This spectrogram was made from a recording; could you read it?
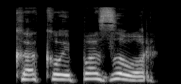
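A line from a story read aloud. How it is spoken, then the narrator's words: Hoarse wheeze. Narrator (Russian): прохрипел он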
